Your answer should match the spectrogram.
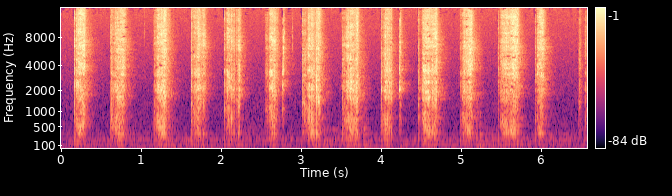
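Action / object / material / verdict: scrape / floral foam block / floral foam / none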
